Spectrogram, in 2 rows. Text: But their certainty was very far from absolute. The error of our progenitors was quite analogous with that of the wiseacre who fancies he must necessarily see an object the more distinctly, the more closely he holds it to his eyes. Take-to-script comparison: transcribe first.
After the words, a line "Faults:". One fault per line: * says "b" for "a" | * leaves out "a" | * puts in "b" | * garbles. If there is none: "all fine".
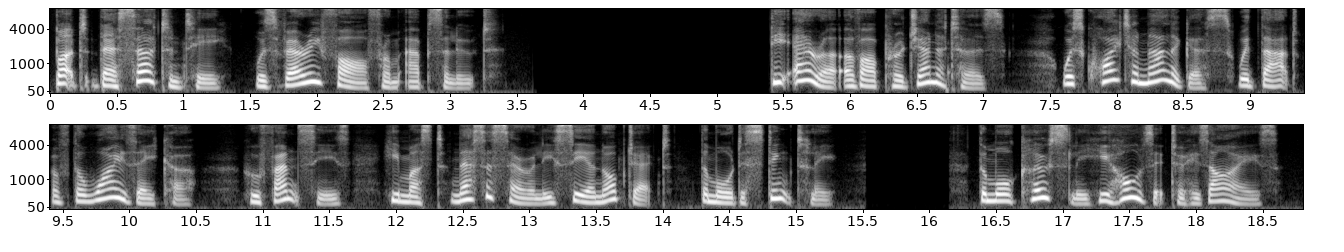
But their certainty was very far from absolute. The error of our progenitors was quite analogous with that of the wiseacre who fancies he must necessarily see an object the more distinctly, the more closely he holds it to his eyes.
Faults:
all fine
